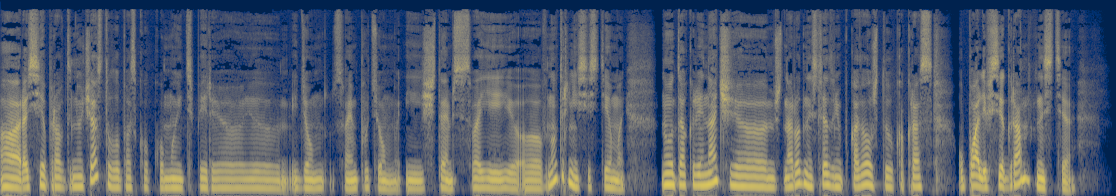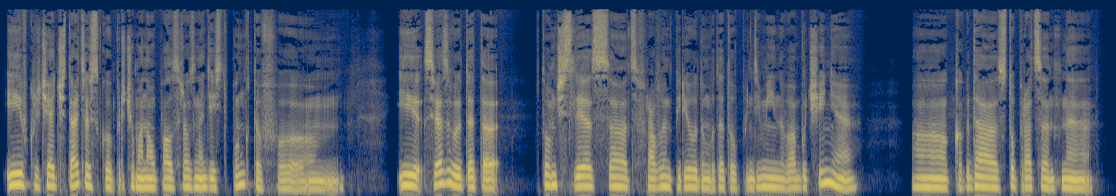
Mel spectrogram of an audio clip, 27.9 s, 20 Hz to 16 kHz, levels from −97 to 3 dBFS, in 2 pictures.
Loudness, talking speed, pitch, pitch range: -19 LUFS, 115 wpm, 135 Hz, 125-150 Hz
